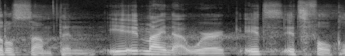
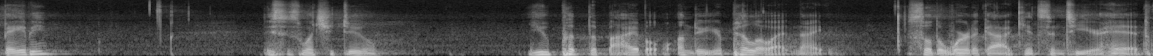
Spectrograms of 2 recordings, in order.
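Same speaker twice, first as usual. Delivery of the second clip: earnest, sincere whisper; 3 semitones lower, 4 dB quieter than usual. Retelling a church mother's advice at the altar: imitating Sister Claudia whispering. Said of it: "she whispered in my ear and she goes".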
